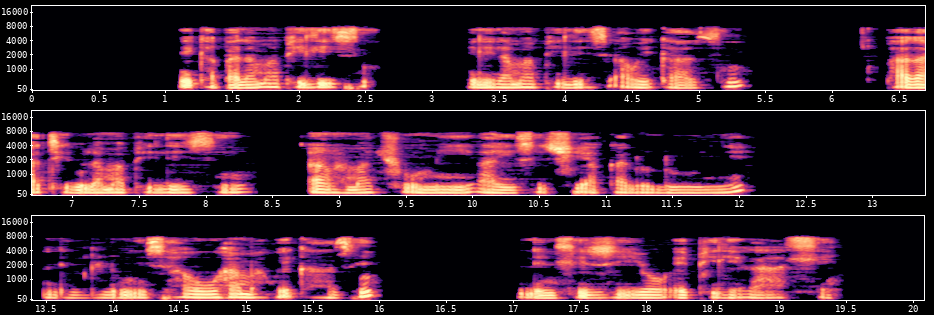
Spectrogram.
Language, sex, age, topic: North Ndebele, female, 36-49, health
